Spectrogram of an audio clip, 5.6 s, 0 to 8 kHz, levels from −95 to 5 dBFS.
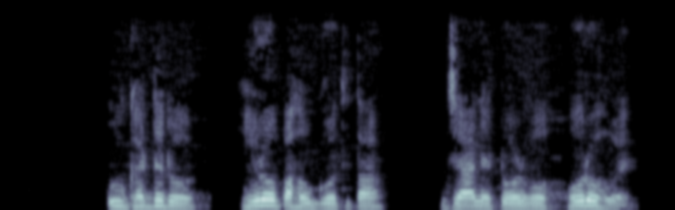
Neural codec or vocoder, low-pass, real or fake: none; 7.2 kHz; real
